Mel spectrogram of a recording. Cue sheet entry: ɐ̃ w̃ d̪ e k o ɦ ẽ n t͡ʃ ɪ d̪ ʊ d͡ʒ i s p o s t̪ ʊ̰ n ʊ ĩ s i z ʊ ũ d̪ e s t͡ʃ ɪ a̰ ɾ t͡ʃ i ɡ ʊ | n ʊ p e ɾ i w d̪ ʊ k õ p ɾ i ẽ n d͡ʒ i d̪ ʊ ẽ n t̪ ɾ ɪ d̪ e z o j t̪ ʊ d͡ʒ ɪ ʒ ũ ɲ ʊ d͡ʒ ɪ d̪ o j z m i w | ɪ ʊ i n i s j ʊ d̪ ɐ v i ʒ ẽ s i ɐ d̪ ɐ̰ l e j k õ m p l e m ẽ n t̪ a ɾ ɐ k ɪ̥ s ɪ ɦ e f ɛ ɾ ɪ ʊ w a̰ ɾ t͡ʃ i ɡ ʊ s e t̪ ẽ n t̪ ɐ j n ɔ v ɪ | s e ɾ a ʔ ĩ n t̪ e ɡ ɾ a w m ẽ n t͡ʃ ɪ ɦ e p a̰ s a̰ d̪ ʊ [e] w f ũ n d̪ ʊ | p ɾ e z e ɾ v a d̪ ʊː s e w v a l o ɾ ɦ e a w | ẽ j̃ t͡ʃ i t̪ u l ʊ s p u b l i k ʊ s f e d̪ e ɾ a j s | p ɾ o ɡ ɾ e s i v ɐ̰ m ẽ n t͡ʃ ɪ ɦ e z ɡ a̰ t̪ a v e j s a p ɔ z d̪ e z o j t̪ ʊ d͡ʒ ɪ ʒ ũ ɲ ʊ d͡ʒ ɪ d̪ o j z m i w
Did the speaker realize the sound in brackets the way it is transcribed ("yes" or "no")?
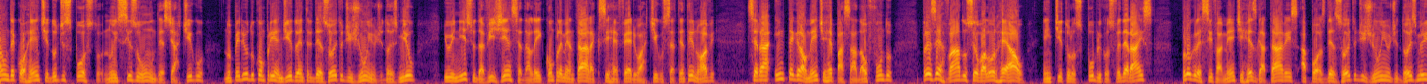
no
